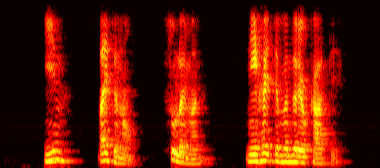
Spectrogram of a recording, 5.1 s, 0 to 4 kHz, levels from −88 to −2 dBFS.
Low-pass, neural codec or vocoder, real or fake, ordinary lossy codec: 3.6 kHz; none; real; Opus, 64 kbps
